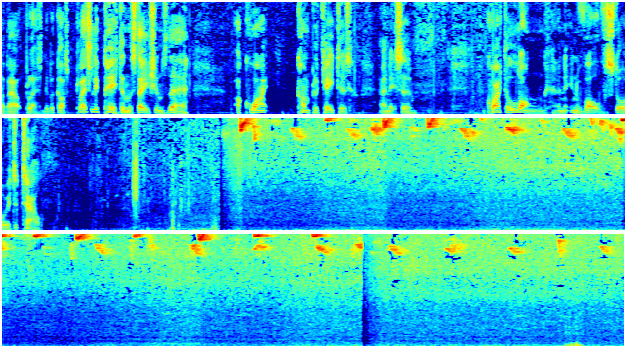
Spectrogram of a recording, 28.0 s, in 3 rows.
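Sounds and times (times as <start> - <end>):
small bird chirping: 12.8 - 28.0.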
